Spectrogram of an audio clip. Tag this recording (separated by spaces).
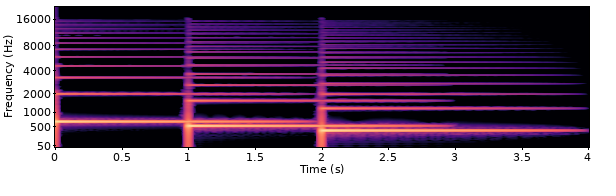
bell chime ding microphone pa ping ring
